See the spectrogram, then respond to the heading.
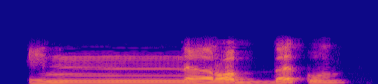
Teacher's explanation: नून मुशद्दद है, गुन्ना करेंगे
